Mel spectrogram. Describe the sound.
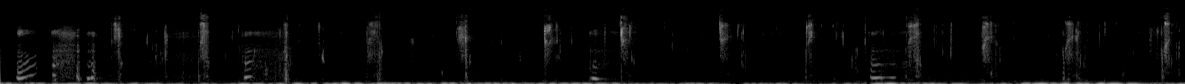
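Someone chewing and crunching a snack from a paper packet, with many sharp, crisp crunches in an uneven rhythm, fairly faint, with quiet gaps between bites.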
